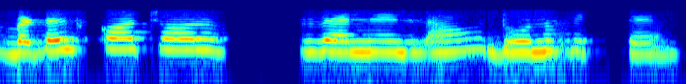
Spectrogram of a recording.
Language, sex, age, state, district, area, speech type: Hindi, female, 18-30, Madhya Pradesh, Balaghat, rural, conversation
